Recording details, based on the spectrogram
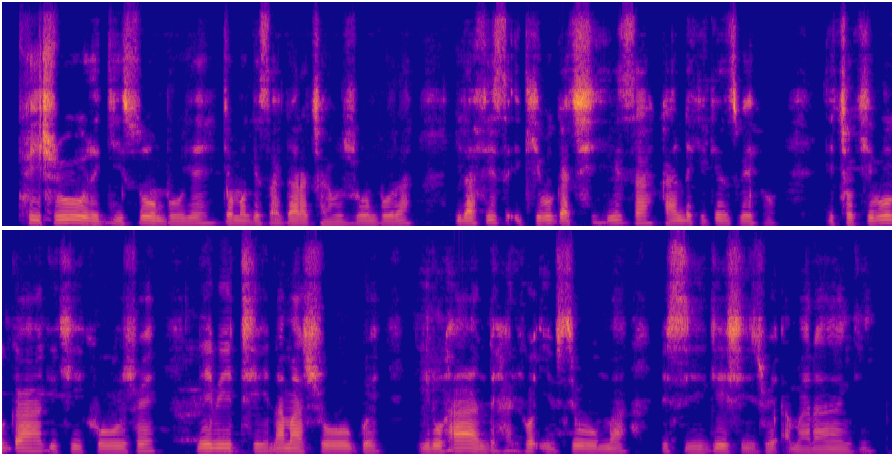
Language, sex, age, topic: Rundi, male, 25-35, education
